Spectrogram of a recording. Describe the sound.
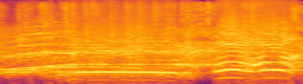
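An audience responds to a host's call to applaud, reacting loudly for about two seconds, a dense wash of applause mixed with rising and falling cheers and whoops from many voices, steady throughout with a brief dip in the middle.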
